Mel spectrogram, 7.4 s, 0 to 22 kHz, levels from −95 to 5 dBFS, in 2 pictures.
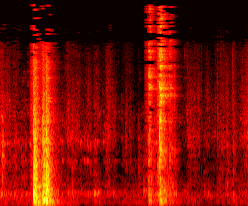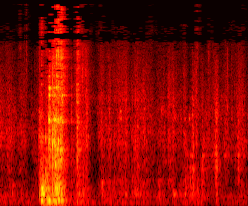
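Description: Right from the start there's a washy, ringing quality with a hiss that swells and fades along with the sound, and nothing above about 19.9 kHz. That's likely WMA compression, and the damage is plainly audible, pointing to something around 48 kbps.

At 0.45 s there's pre-echo: a short smear of hiss lasting about 50 ms creeps in just ahead of a sharp attack. The codec has spread the noise meant for the loud hit across the quiet moment before it, so the attack sounds blunted.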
